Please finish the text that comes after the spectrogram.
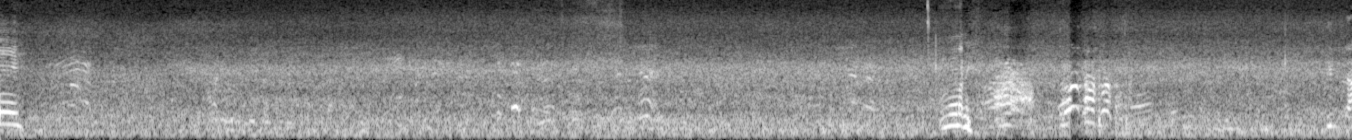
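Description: Continuous roar of Polluru waterfall fills the scene, with people talking and shouting briefly near the end.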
